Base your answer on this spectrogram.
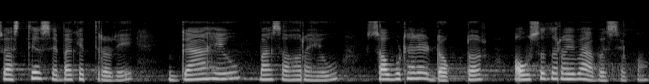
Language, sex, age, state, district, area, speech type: Odia, female, 18-30, Odisha, Nayagarh, rural, spontaneous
